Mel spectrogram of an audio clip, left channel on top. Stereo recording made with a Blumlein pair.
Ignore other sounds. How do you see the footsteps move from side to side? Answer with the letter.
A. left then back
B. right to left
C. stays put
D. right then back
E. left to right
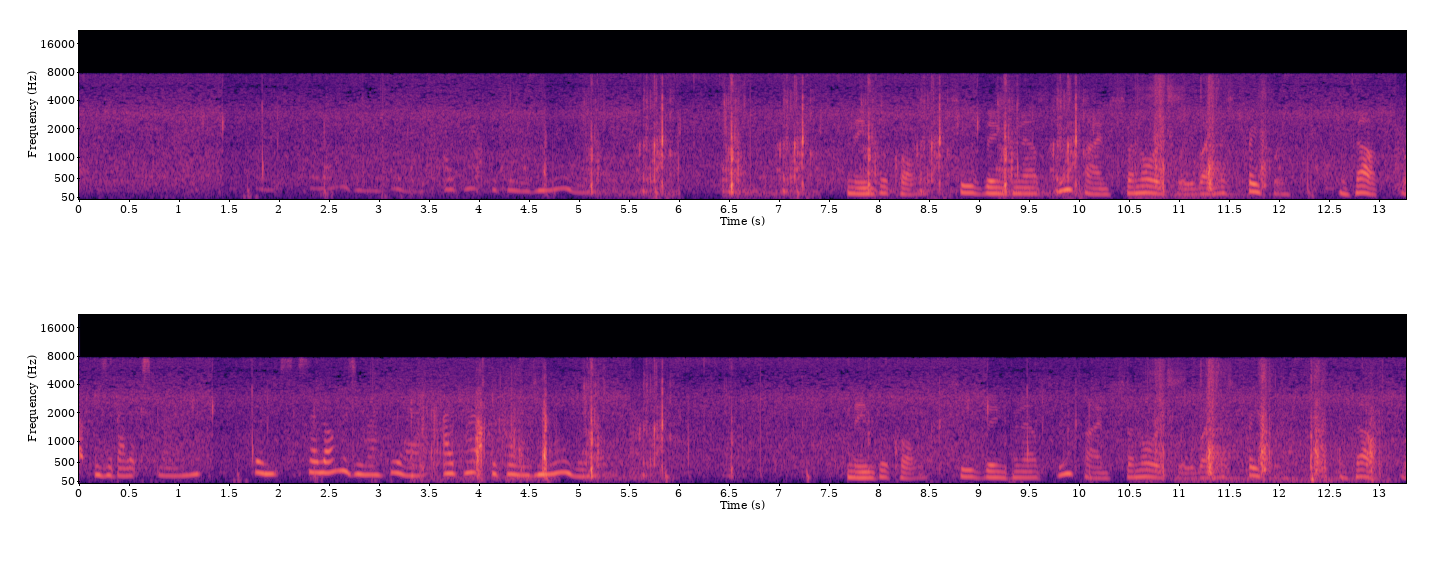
A.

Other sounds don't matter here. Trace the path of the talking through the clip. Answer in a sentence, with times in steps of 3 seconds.
In this clip you hear the talking on the right from 0 s and in the centre from 6 s.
